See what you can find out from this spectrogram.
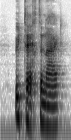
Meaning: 1. inhabitant of Utrecht 2. homosexual
- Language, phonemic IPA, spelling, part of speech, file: Dutch, /ˈytrɛxtəˌnar/, Utrechtenaar, noun, Nl-Utrechtenaar.ogg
